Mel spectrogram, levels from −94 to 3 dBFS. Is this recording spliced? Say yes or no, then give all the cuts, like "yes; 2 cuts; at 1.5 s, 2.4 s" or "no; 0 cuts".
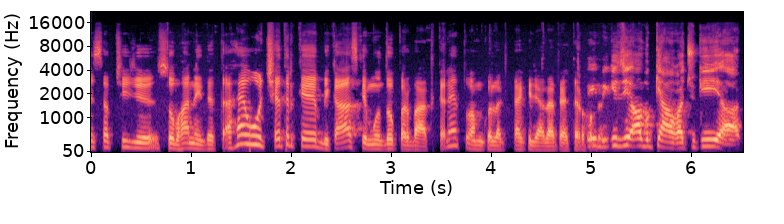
no; 0 cuts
